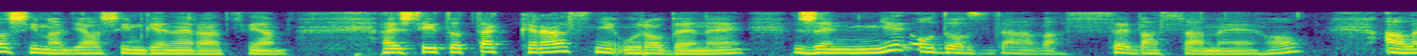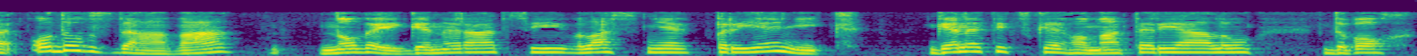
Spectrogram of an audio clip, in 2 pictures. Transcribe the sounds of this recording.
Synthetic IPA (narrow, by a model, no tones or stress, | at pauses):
lʃiːmaɟalʃiːmɡɛnɛɾaːt͡siaːm | aɛʃcɛjɛt̪ɔt̪akːɾaːsɲɛ̰ʔuɾɔbɛnɛːʒɛɲɛʔɔd̪ɔʊzd̪aːʋasɛbasamɛːɦɔʔalɛʔɔd̪ɔʊzd̪aːʋanɔʋɛjɡɛnɛɾaːt͡siːʋlast̪ɲɛpɾɪɛɲik | ɡɛnɛt̪it͡skɛːɦɔmat̪ɛɾiaːlu | d̪ʋɔx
